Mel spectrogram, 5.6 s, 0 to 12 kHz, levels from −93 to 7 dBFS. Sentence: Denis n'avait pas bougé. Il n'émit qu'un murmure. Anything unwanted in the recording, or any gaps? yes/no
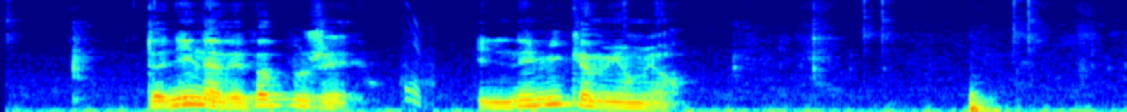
yes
